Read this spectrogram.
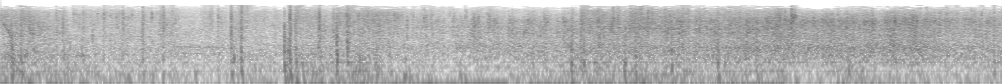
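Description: A tank engine rumbles and clanks as the tank moves.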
